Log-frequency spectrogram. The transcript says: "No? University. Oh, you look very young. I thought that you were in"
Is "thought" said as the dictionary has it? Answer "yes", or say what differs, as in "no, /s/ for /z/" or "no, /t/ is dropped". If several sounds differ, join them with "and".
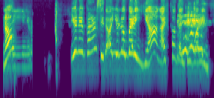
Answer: no, /f/ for /θ/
